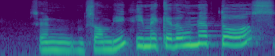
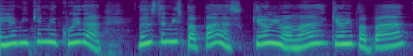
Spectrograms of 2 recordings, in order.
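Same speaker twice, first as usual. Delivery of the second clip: higher-pitched mock plaintive cry; lightly acted wail of an orphaned child; retold bawling; 7 semitones higher than usual. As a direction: recall a tearful, childlike plea for care. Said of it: "empecé a berrear".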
